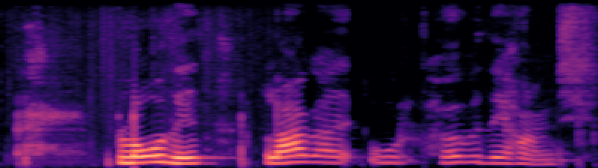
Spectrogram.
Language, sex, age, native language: Icelandic, male, 8, Icelandic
